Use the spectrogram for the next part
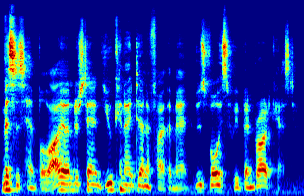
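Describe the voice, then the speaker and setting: Radio serial reporter hero, male, brisk and polite, acted by a man, husky, expressive delivery. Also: lowish voice, full character voice, poor audio. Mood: polite, insistent. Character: earnest, brisk, courteous male newspaper reporter. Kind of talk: old-time radio hero acting.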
